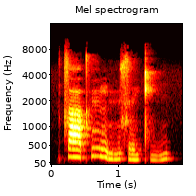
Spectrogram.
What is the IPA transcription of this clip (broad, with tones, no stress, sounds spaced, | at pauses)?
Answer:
t͡s aː˥ t̪ʰ yː˥ ŋ yː˨˧ s e˨˧ j kʰ iː˨˥ p̚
